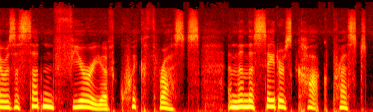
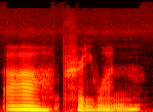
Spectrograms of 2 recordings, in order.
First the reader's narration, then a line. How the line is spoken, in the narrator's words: the voice rumbled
